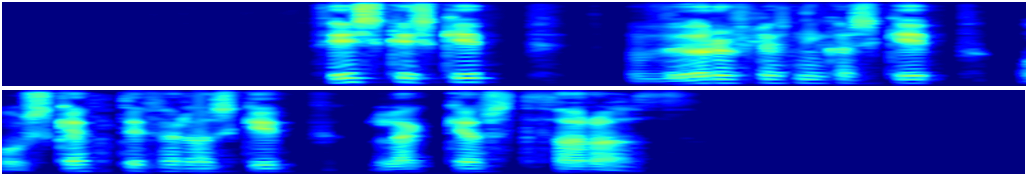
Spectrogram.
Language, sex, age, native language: Icelandic, male, 20-29, Icelandic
